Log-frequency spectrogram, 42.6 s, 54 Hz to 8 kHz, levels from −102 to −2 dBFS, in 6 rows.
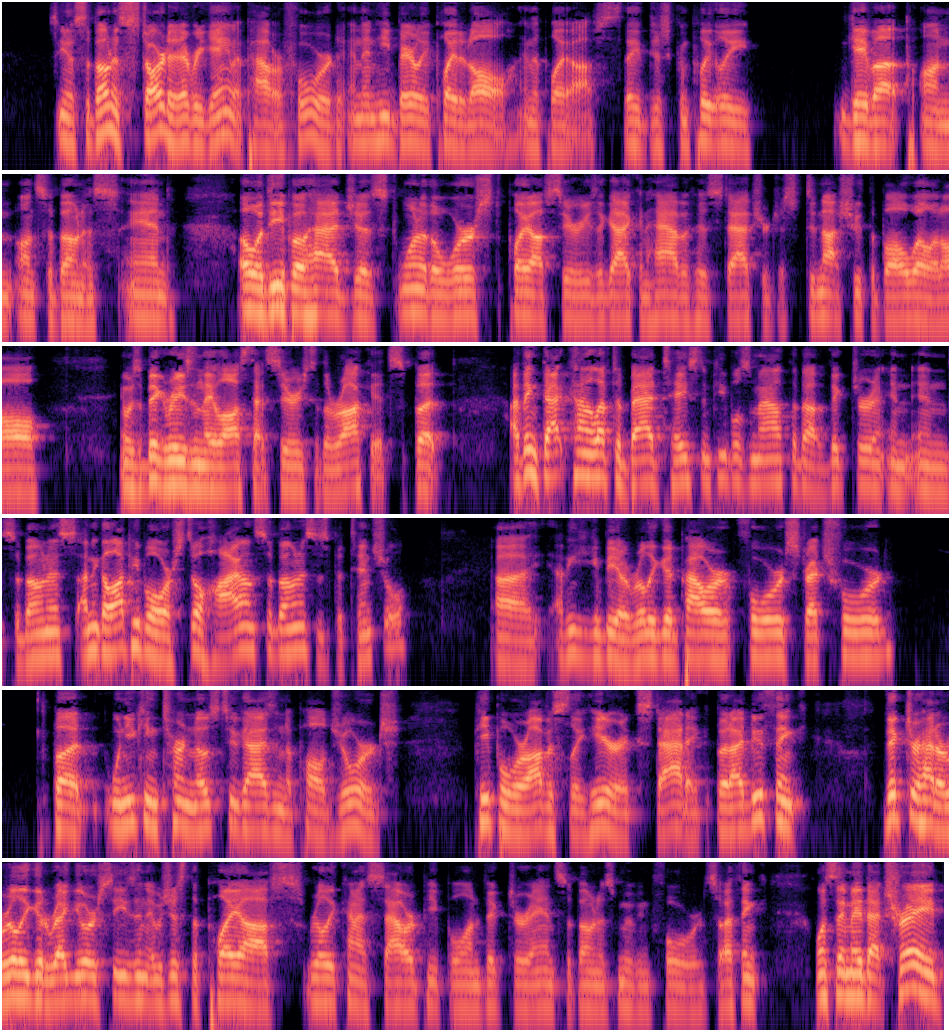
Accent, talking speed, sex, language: American, 225 wpm, male, English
